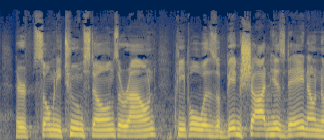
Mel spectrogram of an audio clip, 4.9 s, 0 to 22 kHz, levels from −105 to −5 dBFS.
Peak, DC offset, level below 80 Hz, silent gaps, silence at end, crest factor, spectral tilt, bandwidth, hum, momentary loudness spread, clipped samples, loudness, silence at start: -2 dBFS; under 0.1%; -58 dBFS; none; 0 s; 16 dB; -4 dB/octave; 15.5 kHz; none; 7 LU; under 0.1%; -18 LUFS; 0.25 s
